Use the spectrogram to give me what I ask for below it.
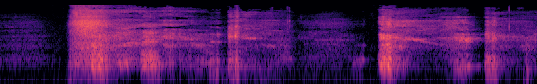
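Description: A person who has not taken an allergy pill coughs after inhaling spit, in fairly quiet, harsh bursts. Two main coughing fits are separated by wheezy, throaty breaths and a few shorter hacks.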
